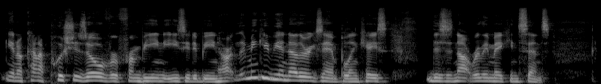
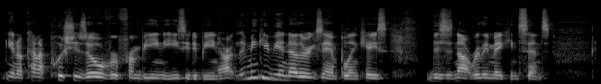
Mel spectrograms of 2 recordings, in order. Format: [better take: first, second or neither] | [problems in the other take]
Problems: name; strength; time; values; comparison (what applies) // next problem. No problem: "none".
first | thin; somewhat; fading below 350 Hz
